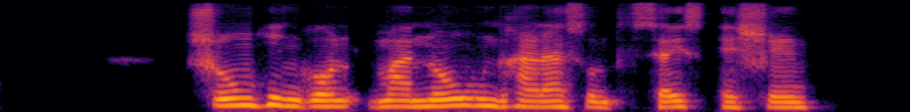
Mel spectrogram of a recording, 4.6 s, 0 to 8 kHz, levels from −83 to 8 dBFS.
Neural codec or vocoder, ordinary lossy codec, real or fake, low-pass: codec, 16 kHz, 0.8 kbps, ZipCodec; Opus, 64 kbps; fake; 7.2 kHz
